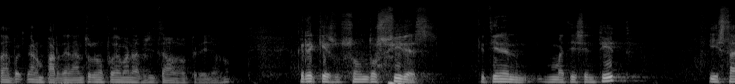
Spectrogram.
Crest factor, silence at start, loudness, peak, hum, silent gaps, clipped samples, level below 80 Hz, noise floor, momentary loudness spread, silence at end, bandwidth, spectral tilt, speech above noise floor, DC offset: 18 dB; 0 s; -35 LUFS; -16 dBFS; none; none; under 0.1%; -50 dBFS; -64 dBFS; 18 LU; 0 s; 16 kHz; -6 dB/octave; 29 dB; under 0.1%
